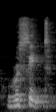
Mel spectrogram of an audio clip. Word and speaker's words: receipt: As in word number 24, receipt. The P is silent.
